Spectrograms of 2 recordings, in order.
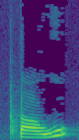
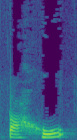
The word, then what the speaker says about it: tahu: And we use tahu for know. We have to say the H, we have to pronounce the H, tahu.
